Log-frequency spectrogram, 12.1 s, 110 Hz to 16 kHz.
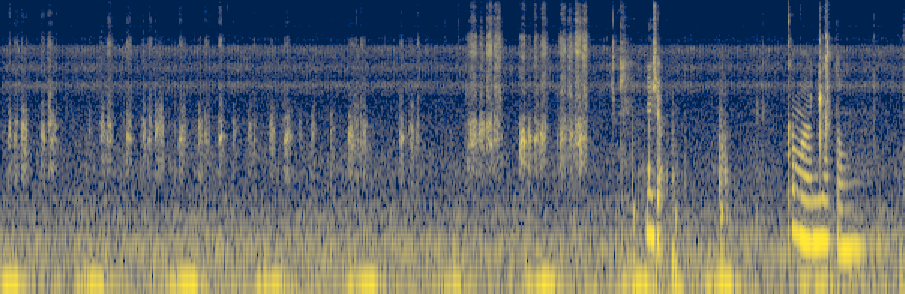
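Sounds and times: marker pen scratching on paper: 0.1s - 5.6s, 6.2s - 7.9s.

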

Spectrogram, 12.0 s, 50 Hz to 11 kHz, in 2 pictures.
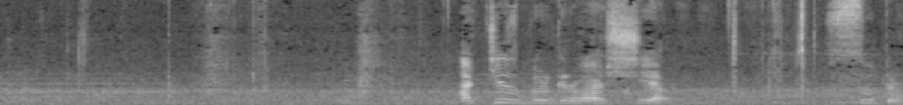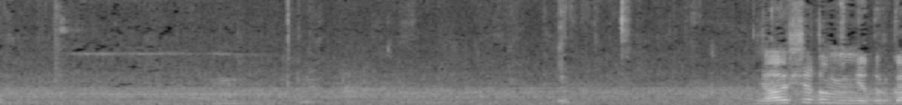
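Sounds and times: low rumble of street traffic: 0.0s - 12.0s
faint voice: 7.4s - 8.2s.

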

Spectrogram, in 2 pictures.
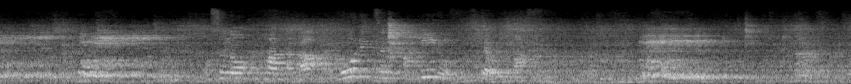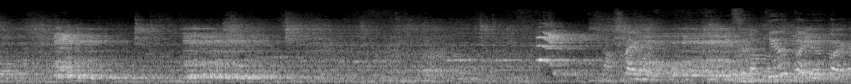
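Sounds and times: panda calling: 0.0s - 1.8s, 13.8s - 16.9s.

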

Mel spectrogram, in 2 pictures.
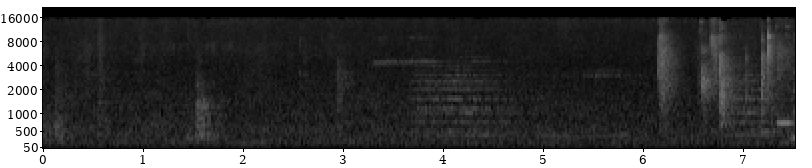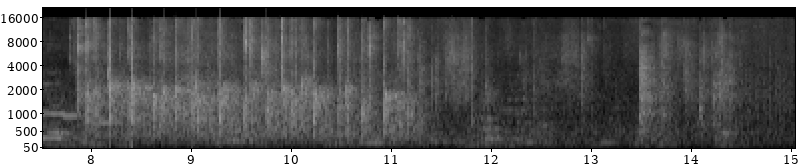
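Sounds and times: applause: 6.6s - 12.2s
rising notes: 7.3s - 9.0s.

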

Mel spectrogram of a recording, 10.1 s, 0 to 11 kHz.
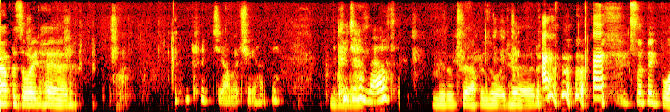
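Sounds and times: baby grunting and whimpering: 0.3s - 1.9s, 6.6s - 9.2s.

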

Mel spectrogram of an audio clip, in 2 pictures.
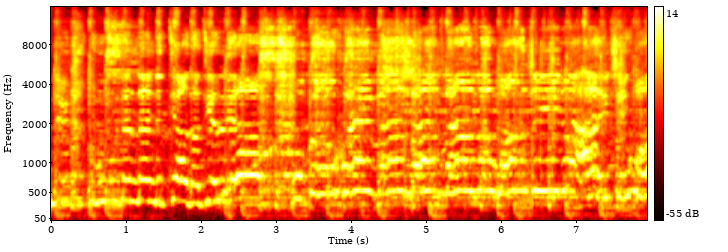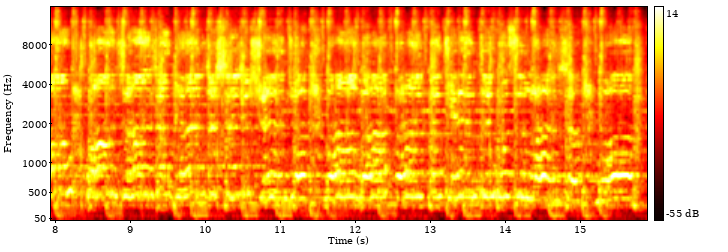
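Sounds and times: pop song with singer: 0.0s - 15.9s
steady dance beat: 0.0s - 15.9s.

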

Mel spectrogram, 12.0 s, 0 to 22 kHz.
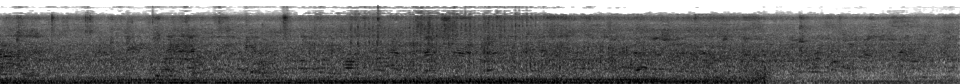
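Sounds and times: faint voices: 0.0s - 12.0s
low engine drone: 0.0s - 12.0s.

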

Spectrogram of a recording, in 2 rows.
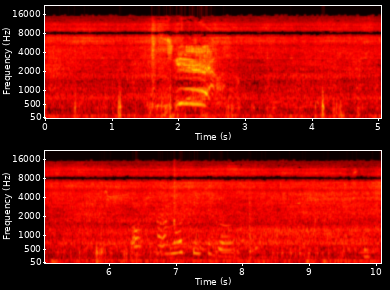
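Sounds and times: constant hiss: 0.0s - 10.0s.

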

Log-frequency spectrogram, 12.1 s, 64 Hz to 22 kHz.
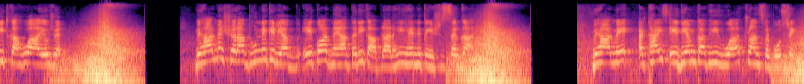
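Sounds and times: whoosh transition: 0.8s - 2.2s, 6.7s - 8.0s.

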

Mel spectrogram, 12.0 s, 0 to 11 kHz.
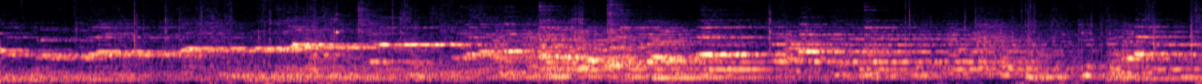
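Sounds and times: bowed cello: 0.0s - 12.0s
flute: 0.0s - 12.0s.

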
